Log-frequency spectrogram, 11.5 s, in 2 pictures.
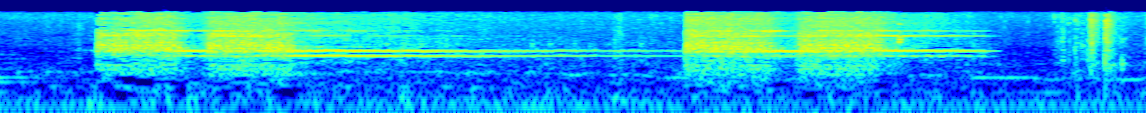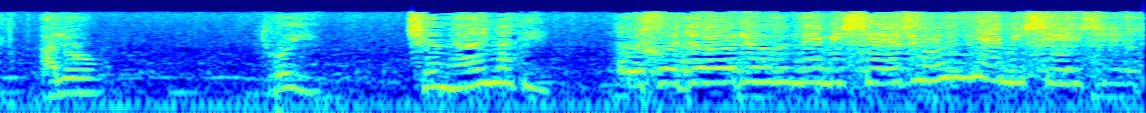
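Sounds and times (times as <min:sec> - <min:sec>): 
telephone bell ringing: 0:00.5 - 0:05.0
speech: 0:06.0 - 0:06.4, 0:07.1 - 0:11.4.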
